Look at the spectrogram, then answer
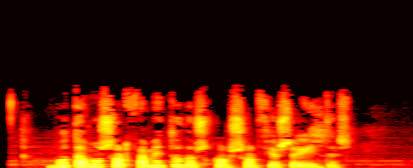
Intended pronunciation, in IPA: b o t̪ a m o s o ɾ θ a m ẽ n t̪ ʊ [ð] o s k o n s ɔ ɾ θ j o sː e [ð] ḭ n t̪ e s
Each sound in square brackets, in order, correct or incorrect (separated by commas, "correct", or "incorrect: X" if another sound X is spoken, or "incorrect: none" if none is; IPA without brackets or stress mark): correct, incorrect: ɣ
